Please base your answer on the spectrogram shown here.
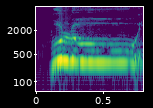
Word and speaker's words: Wu Lou: visiter en fait l'Asie, c'est le Woulou, ici présent, donc ça s'écrit W-U-L-O-U.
